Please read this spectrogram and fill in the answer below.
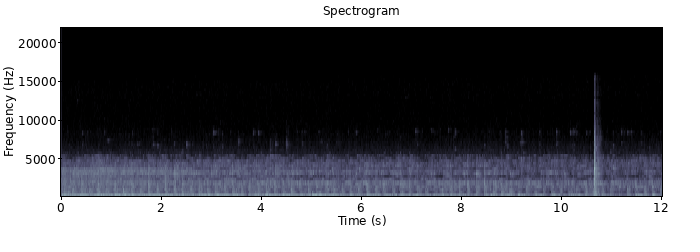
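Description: A steady low mechanical hum, slowly growing fainter, with one sharp click near the end.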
